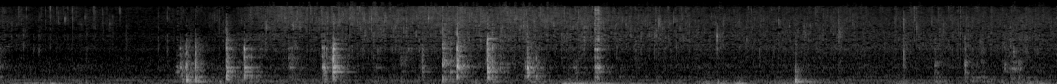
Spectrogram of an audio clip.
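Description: Onion fries in a pan for a prawn and fish curry, a close, continuous sizzle under clusters of scraping, clattering stirs that come in uneven bursts, with no voices.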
